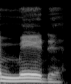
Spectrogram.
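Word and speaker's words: made: ये देखिए, ये लिखते हैं मेड, मेड मेड, तो एम के बाद ए है, डी के बाद ई है, तो ए का उच्चारण जो है ए के रूप में हो रहा है ना, तो मे, और डी के बाद ई है तो ड, मेड। ई का उच्चारण नहीं हो रहा है यहाँ पर, सिर्फ ई जब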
